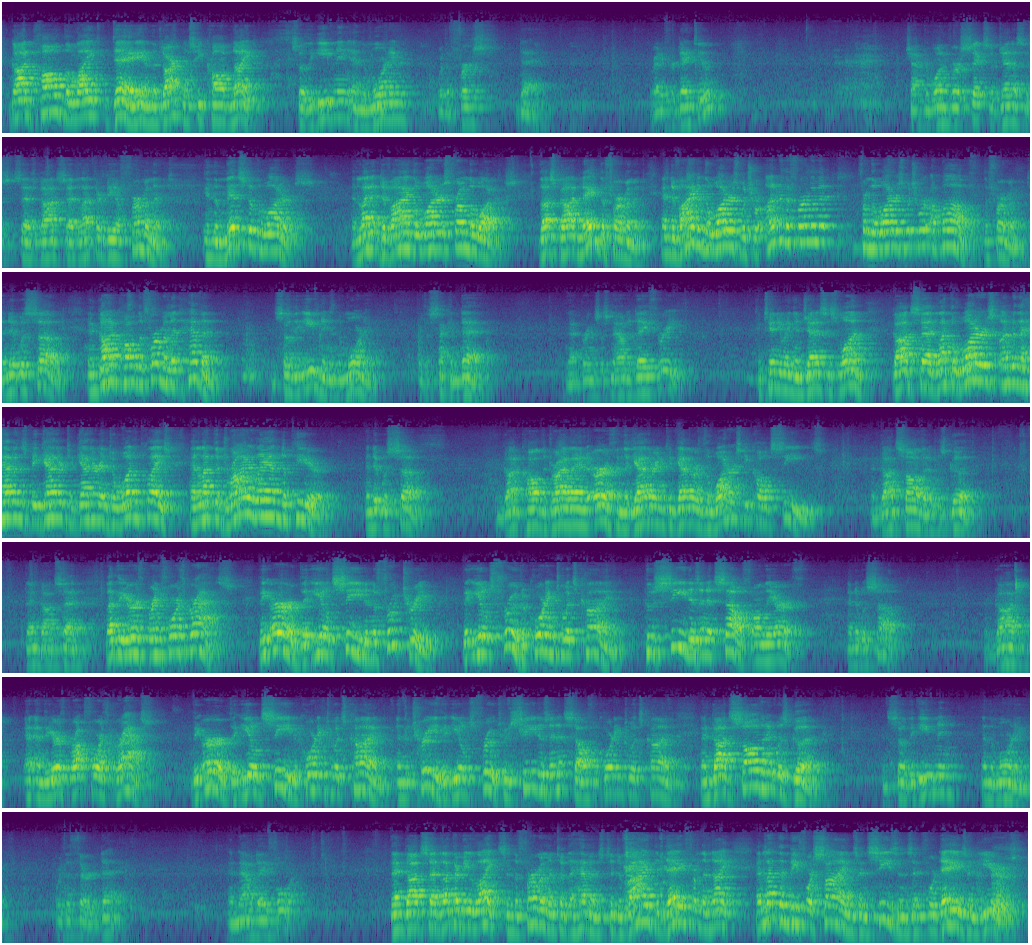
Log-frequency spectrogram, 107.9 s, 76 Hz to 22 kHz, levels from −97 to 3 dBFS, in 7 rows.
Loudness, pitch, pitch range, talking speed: -18 LUFS, 170 Hz, 140-215 Hz, 155 wpm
